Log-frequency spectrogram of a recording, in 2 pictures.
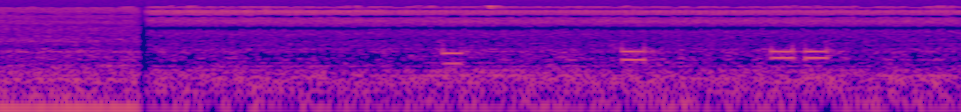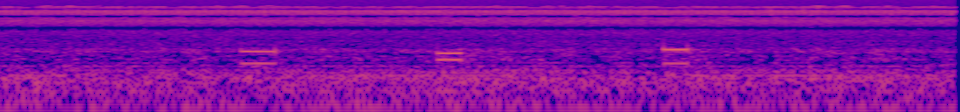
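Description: iPhone keypad touch tones as a phone number is dialed: seven short, faint two-tone beeps at uneven intervals, one for each digit pressed.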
